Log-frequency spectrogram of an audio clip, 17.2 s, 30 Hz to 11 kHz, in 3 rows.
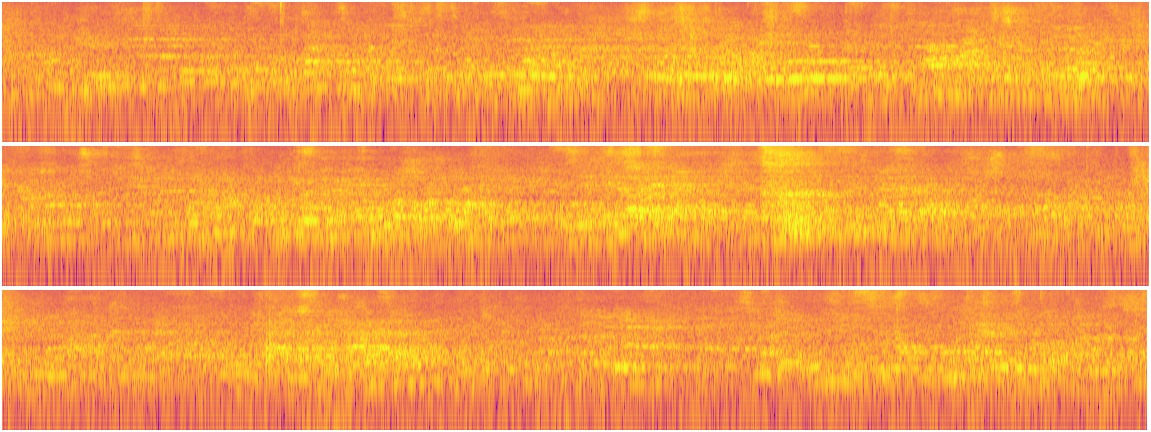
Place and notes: Passage des Étuves, Saint-Denis, France - Outside the Courthouse
This recording is one of a series of recording mapping the changing soundscape of Saint-Denis (Recorded with the internal microphones of a Tascam DR-40).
